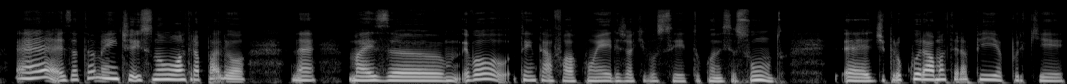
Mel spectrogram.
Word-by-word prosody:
É, 305 +4 +2
exatamente. 260 +4 +1
Isso 200 +4 -3
não 230 -1 +5
atrapalhou, 205 - 0 0.4
né. 190 0 0 0.3
Mas, 185 -1 +2
hã, 175 -2 +3
eu 180 - -3
vou 230 0 +1
tentar 195 -3 -2
falar 165 -2 -2
com 165 +1 -4
ele 165 -1 -1
já 155 0 -4
que 170 - -13
você 155 -2 -6
tocou 155 - -6
nesse 145 0 -4
assunto, 190 -7 0 0.6
eh, 165 -3 +2
de 160 +3 -7
procurar 225 +3 +3
uma 225 +1 +3
terapia, 215 -3 -1
porque 165 -4 -6
185 Hz, 145 wpm, -24 LUFS, 165-220 Hz, 0.6 s, não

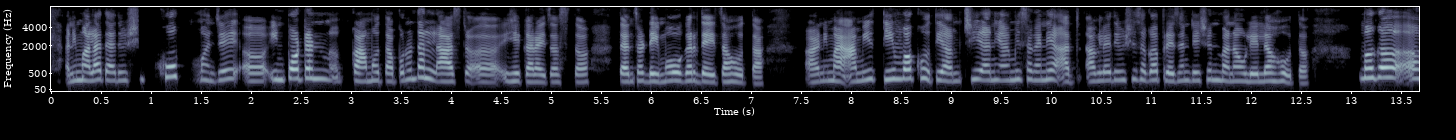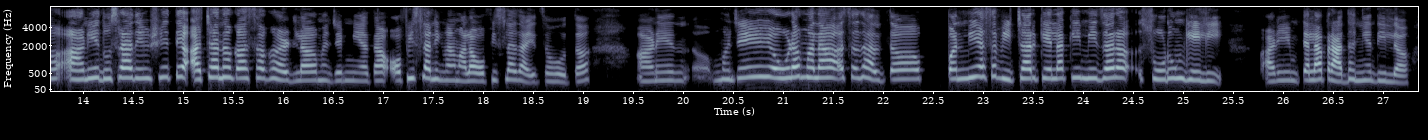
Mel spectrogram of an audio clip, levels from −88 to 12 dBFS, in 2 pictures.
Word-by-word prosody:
आणि 245 - -5
मला 275 +1 +3
त्या 270 -2 -1
दिवशी 270 +2 -9 0.2
खूप 385 0 +3 0.2
म्हणजे 290 +2 -5
अ, 250 0 -2 0.2
इम्पोर्टंट 330 +1 +4 0.2
काम 250 -1 +3
होतं, 270 -2 -5
आपण 250 +2 -5
म्हणतो 315 +4 +1
ना 340 - -1
लास्ट 240 -2 +2
अ, 225 -1 -3
हे 250 0 -5
करायचं 230 -1 0
असतं, 225 0 -6 0.3
त्यांचा 245 +2 +2
डेमो 245 +2 +1
वगैरे 260 0 0
द्यायचा 235 -1 +2
होता. 195 -4 -4 0.4
आणि 230 +4 -3
मग 260 -2 +1
आम्ही 250 +5 +3
टीमवर्क 315 +2 +3
होती 295 -4 -3
आमची 260 +4 -3
आणि 280 0 -1
आम्ही 275 +2 -4
सगळ्यांनी 295 -1 -5
आद 235 -6 -1
आगल्या 260 +2 -3
दिवशी 285 +2 -10
सगळं 285 -1 -4
प्रेझेंटेशन 270 +2 -4
बनवलेलं 250 -1 -1
होतं. 215 -6 -7 0.6
मग 350 +1 +4
अ, - - +11
अ, 360 -3 +1 0.2
आणि 320 +4 +1
दुसऱ्या 350 +2 +4
दिवशी 335 +2 -4
ते 385 - 0
अचानक 365 +3 +5
असं 340 0 +1
घडलं. 275 -4 0
म्हणजे 265 -2 -8
मी 265 -1 -8
आता 265 +1 0
ऑफिसला 335 +5 0
निघणार, 280 -3 -4
मला 260 0 +2
ऑफिसला 275 +4 -3
जायचं 230 -2 -4
होतं 240 +2 -6 0.5
आणि 255 +2 -3
अ, 340 +6 -17
म्हणजे 305 +4 -4 0.3
एवढं 355 +2 +4
मला 355 -1 +4 0.2
असं 350 +1 -4
झालतं 310 -1 -1 0.3
पण 325 0 +3
मी 360 +3 +1
असा 385 +1 +1
विचार 330 +1 +3
केला 330 0 +3
की 355 -1 -4
मी 335 0 -1
जर 340 +2 +4
अ, 350 - +6 0.2
सोडून 330 +1 -3
गेली 270 -4 +1 0.5
आणि 255 +3 -3
त्याला 290 +1 +5
प्राधान्य 275 +2 +4
दिलं 230 -5 -3
280 Hz, 175 wpm, -23 LUFS, 255-330 Hz, 0.6 s, अ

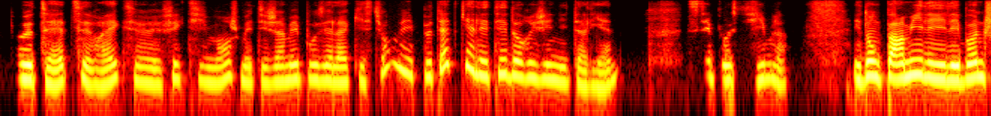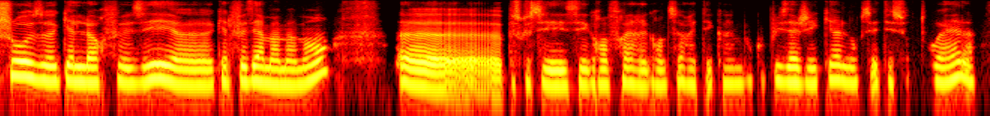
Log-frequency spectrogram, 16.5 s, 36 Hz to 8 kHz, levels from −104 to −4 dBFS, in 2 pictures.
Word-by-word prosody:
peut-être. 180 -4 +3
C'est 195 - -1
vrai 165 +6 -3
qu'effectivement, 180 0 -6
je 225 - -9
m'étais 175 -1 -6
jamais 185 +3 -1
posé 195 -2 -2
la 180 -1 -1
question, 185 - -9
mais 275 -6 0
peut-être 320 - -2
qu'elle 325 - +1
était 255 +3 0
d'origine 215 -5 0
italienne. 150 -2 -6 0.6
C'est 470 - -10
possible. 190 -1 -4 0.6
Et 195 - +3
donc, 235 -2 +8
parmi 225 +4 +8
les 210 -2 +6
les 190 -1 +8
bonnes 215 +3 +6
choses 215 -5 +3
qu'elle 185 -2 +1
leur 175 0 -1
faisait 185 +2 0 0.3
qu'elle 180 -2 -7
faisait 185 +1 -2
à 180 - 0
ma 165 -1 -2
maman 175 - -2 0.6
heu, 140 - +2
parce 165 - -14
que 170 - -11
ses 150 -3 -2
ses 155 +1 -6
grands 160 0 -6
frères 170 0 -8
et 150 - -5
grandes 155 -1 -9
sœurs 180 -2 -9
étaient 155 0 -12
quand 170 - -15
même 165 0 -9
beaucoup 185 +2 -20
plus 185 -1 -5
âgées 170 -1 -3
qu'elle, 195 0 -5
donc 175 +1 -8
c'était 170 - -10
surtout 185 +2 -13
à 175 - -2
elle. 210 -2 -2
185 Hz, 200 wpm, -23 LUFS, 170-205 Hz, 0.6 s, donc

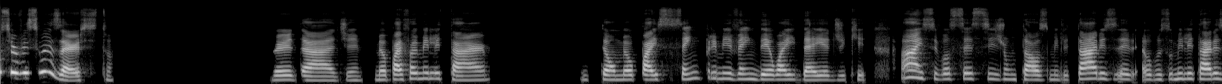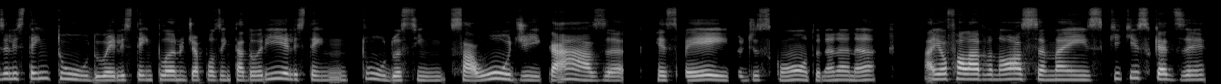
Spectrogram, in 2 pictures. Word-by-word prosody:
eu 285 - +3
servisse 270 -1 +7
o - - +9
exército. 190 0 +3 1.6
Verdade. 195 -2 +2
Meu 215 0 0
pai 230 0 +6
foi 265 +3 +1
militar, 215 -7 +1 0.9
então 215 0 0
meu 220 +1 +1
pai 220 0 +5
sempre 265 +6 -4
me 265 0 -2
vendeu 235 -2 +1
a 225 0 +5
ideia 210 -2 +1
de 205 +1 -11
que: 215 0 -10 0.3
"Ai, 325 -2 +7
se 255 - -8
você 250 +1 -3
se 255 -1 -9
juntar 230 -1 -1
aos 215 0 0
militares, 250 +4 +2
el 235 0 -3 0.2
Os 230 +1 -8
militares 255 0 +3
eles 260 0 -4
têm 275 +2 -4
tudo, 215 -8 -4
eles 200 +2 -3
têm 210 0 -6
plano 210 0 -1
de 205 - -6
aposentadoria, 205 +5 -5
eles 235 -1 -4
têm 200 -2 -8
tudo, 230 -8 -6
assim, 190 0 -7
saúde, 210 -2 -1
casa, 195 -3 0 0.3
respeito, 200 0 -1
desconto, 200 0 -5
nã-nã-nã". 200 +2 -4 0.6
Eu 245 +1 +2
falava: 245 -2 +4
"Nossa, 240 0 0
mas 215 0 -4
que 270 - -11
que 300 - -9
isso 290 - -6
quer 240 -1 +2
dizer?" 215 0 -7
215 Hz, 135 wpm, -23 LUFS, 200-245 Hz, 1.6 s, o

